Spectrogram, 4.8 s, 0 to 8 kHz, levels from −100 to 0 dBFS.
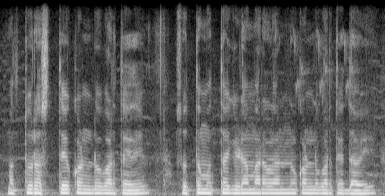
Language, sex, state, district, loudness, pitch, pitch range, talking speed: Kannada, male, Karnataka, Bidar, -14 LUFS, 135 Hz, 130-140 Hz, 125 wpm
